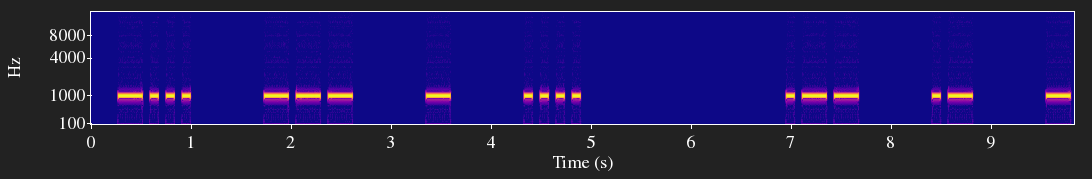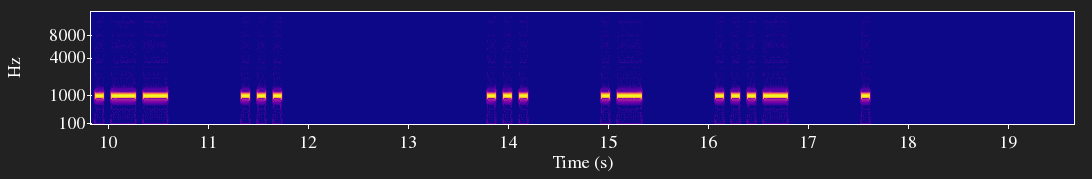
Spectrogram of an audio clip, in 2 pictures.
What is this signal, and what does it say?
Morse code, heard as a keyed tone, about 15 wpm, spaced as for 8 wpm, 1000 Hz. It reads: BOTH WAYS SAVE
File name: qotdfiles / 8wpm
